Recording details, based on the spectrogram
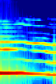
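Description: A person's voice mimics a wolf howling, one loud sustained tonal note held for just under a second, steady and slightly falling in pitch.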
